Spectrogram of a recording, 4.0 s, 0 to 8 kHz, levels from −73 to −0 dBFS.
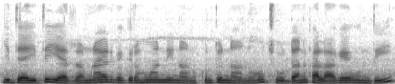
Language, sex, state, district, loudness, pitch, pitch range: Telugu, female, Andhra Pradesh, Srikakulam, -15 LUFS, 205 Hz, 185-220 Hz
